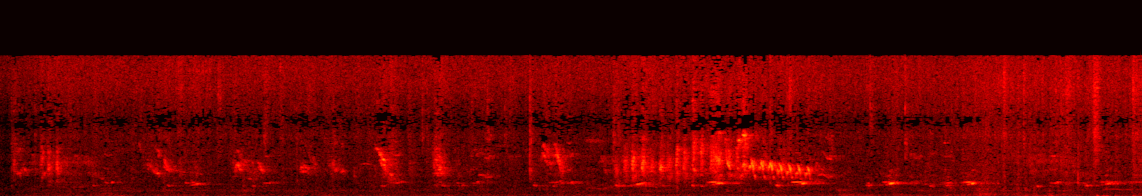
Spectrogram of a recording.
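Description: Birds chirping and calling, with a fast trill of rapidly repeated notes from about six to eight seconds in, over a low rustle.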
